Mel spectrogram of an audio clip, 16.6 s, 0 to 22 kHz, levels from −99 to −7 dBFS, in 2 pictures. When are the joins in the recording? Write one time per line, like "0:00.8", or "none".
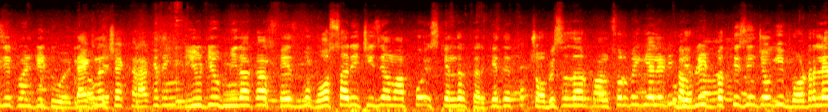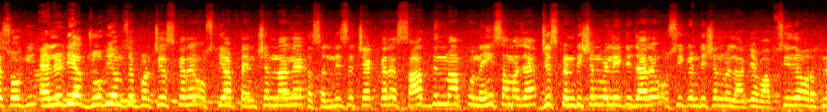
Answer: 0:01.9
0:03.1
0:05.3
0:06.8
0:08.6
0:11.4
